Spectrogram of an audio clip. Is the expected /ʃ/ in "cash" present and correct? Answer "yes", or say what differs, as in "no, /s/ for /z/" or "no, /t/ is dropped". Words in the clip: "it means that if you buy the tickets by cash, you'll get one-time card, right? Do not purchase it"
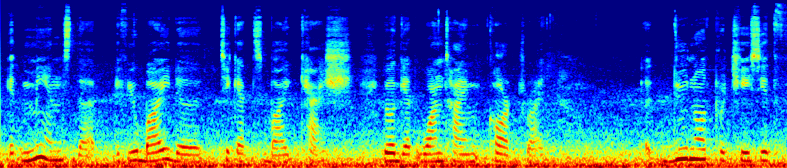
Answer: yes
